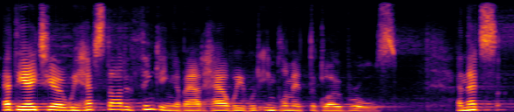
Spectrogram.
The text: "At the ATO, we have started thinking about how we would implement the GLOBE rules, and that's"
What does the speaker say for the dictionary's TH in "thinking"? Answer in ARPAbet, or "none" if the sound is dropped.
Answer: TH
